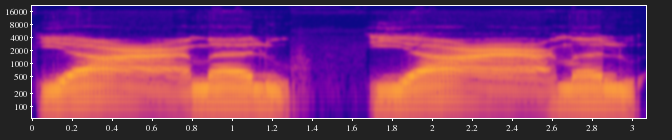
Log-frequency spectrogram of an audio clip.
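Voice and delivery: Ya'malu stretched, Ain pressed hard from mid-throat; exaggerated throat sound. Shown as a demonstration. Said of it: "I'm here exaggerating it".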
